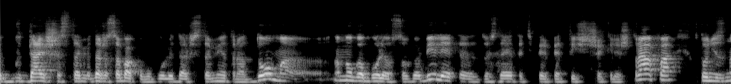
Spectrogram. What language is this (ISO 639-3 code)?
rus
